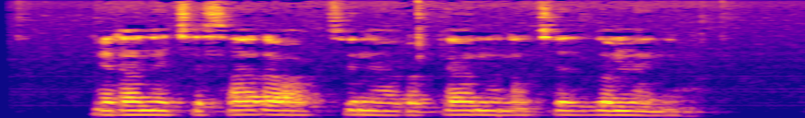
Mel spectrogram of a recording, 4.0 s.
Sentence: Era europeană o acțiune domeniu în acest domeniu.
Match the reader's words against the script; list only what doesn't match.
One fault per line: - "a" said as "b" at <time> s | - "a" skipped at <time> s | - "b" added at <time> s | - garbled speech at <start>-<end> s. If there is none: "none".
- "europeană" said as "necesară" at 0.7 s
- "domeniu" said as "europeană" at 1.9 s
